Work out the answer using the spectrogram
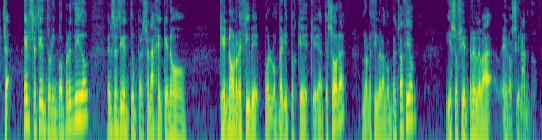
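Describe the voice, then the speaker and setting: A channel host casually reviews comic books while leafing through them, hesitating and often repeating words as he reaches for his next thought. His medium-pitched voice is creaky and husky, with a sing-song lilt at a normal speed. The recording is dry.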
